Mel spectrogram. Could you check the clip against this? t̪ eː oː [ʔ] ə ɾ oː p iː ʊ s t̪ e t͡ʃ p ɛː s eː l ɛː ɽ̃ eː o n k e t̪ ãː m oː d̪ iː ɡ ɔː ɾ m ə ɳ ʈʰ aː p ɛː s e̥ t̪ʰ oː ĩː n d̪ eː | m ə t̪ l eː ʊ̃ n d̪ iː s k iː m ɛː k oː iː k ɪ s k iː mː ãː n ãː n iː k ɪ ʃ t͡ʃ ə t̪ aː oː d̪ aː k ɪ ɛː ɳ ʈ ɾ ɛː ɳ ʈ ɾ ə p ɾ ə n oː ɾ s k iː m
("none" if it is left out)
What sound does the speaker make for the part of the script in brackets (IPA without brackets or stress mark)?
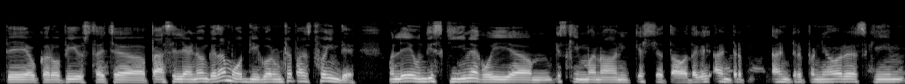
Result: k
